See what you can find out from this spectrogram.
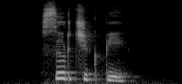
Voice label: "сырчикпи", Komi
